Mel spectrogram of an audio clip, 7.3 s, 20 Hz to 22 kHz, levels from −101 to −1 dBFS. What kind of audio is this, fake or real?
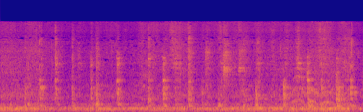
fake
